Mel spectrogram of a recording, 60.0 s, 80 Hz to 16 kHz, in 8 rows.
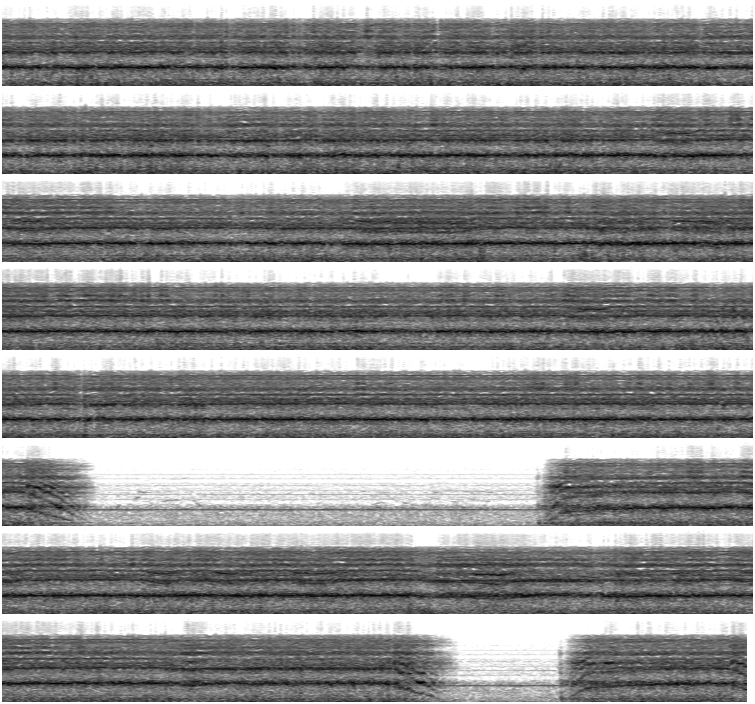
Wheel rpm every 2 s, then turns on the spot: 230, 230, 230, 230, 230, 230, 230, 230, 230, 220, 230, 230, 230, 240, 230, 230, 240, 240, 220, 20, 0, 70, 230, 230, 220, 220, 230, 230, 80, 150.
none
